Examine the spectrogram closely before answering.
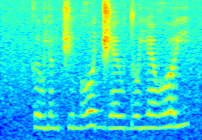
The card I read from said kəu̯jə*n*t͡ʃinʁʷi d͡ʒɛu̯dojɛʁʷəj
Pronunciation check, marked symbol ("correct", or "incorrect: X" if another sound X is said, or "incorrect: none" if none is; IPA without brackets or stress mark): correct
